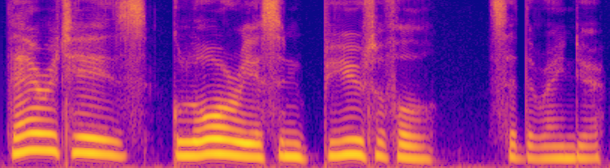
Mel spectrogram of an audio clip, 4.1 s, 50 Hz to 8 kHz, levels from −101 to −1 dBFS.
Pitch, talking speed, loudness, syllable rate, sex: 200 Hz, 135 wpm, -16 LUFS, 4.0 syllables/s, female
